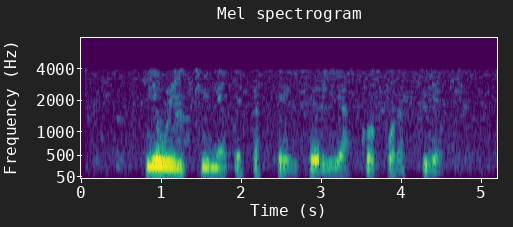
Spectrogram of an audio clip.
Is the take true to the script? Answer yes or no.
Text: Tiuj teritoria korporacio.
no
